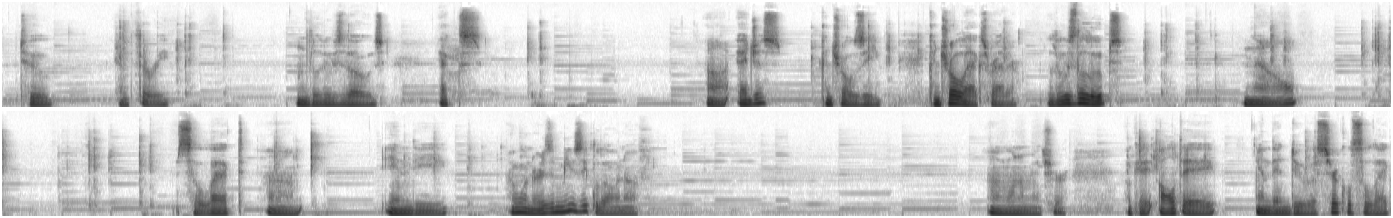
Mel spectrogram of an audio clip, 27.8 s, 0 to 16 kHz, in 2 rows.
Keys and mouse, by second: 1.1 alt+shift+right click, 1.5 ctrl+middle click, 1.8 shift+middle click, 2.3 middle click, 5.2 x, 8.7 ctrl+z, 9.9 ctrl+x, 11.1 ctrl+middle click, 11.6 shift+middle click, 11.9 middle click, 12.6 z, 13.7 alt+a, 15.2 c, 25.3 alt+a, 25.6 Escape, 26.9 c.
